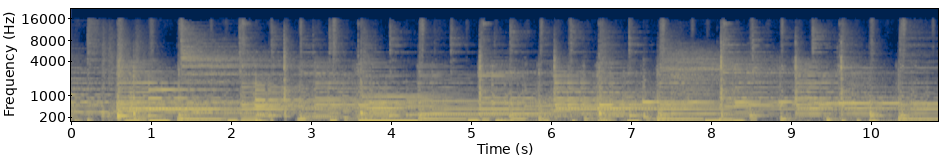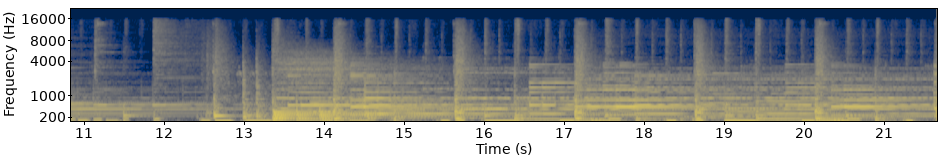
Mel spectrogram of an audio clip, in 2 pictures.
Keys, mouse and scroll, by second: 0.3 scroll up 2, 1.4 scroll up 2, 4.9 click, 6.5 click, 8.4 right click, 14.0 click, 16.4-16.8 scroll up 3, 16.8 scroll down 2, 17.4 click, 19.0 click, 20.3 right click.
